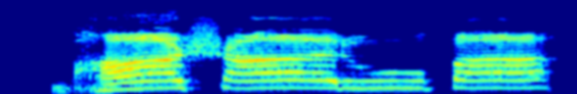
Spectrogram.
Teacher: Annada Vasudha Vriddha Brahmatmya Swarupini Bruhati Brahmani Brahmi Brahmananda Balipriya Bhasha Rupa. See, Bha, Mahaprana, Sha, Murdhani Sha. So that differentiation has to come.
